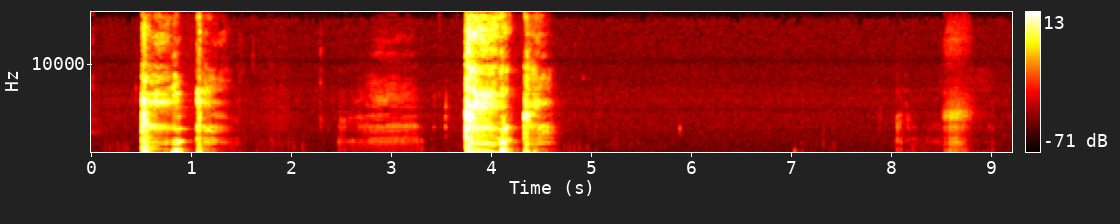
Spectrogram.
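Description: Two bouts of harsh double coughs a few seconds apart, with a breath and a small throat sound between, in a quiet room.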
